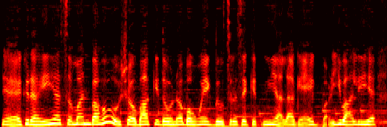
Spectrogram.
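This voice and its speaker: A woman's voice: mid-range voice, fairly even intonation, moderate pace, dark tone, faint music behind, lightly acted. A woman voicing a gossiping older neighbour, a mother-in-law. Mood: gossipy.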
